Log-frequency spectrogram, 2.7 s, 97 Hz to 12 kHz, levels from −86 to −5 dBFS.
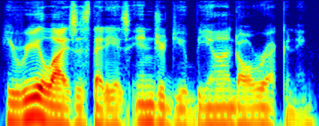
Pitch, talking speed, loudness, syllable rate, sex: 100 Hz, 225 wpm, -20 LUFS, 6.3 syllables/s, male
